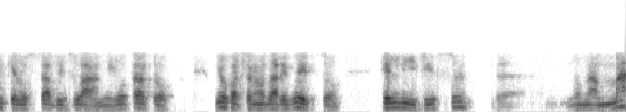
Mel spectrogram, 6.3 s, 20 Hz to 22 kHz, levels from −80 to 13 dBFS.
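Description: Across the whole clip, tandem speech coding is at work: the speech passed through three low-rate speech codecs in a row, each one decoding and re-encoding the already degraded output of the last. The character points to a chain ending in AMR-NB. The stacked errors make the speech rough, muffled and warbly throughout, and nothing is left above about 3.8 kHz, which gives it a narrow telephone-band dullness.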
